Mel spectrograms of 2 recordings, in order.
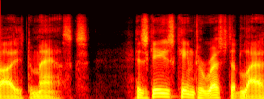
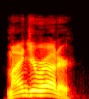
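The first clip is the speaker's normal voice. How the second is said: much higher, louder call; called order; 13 semitones higher, 4 dB louder than usual. A narrator's reading. Commander calls to the helmsman, loud. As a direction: shout it across the boat.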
